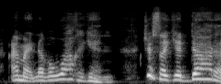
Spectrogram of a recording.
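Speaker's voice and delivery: high-pitched, gleeful mock taunt; taunting villain. Voicing Joker taunting Gordon, then laughing.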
